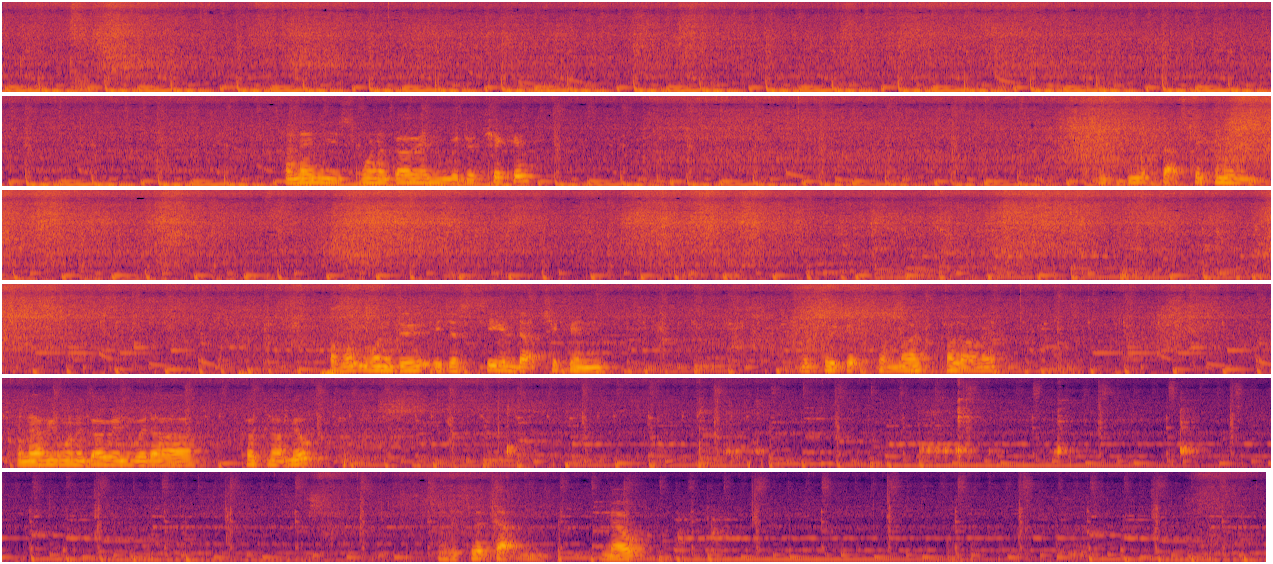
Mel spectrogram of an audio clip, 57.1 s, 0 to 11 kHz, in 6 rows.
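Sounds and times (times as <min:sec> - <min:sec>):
spatula scraping wok: 0:00.0 - 0:09.6, 0:14.3 - 0:38.3
food sizzling in a wok: 0:00.0 - 0:57.0.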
